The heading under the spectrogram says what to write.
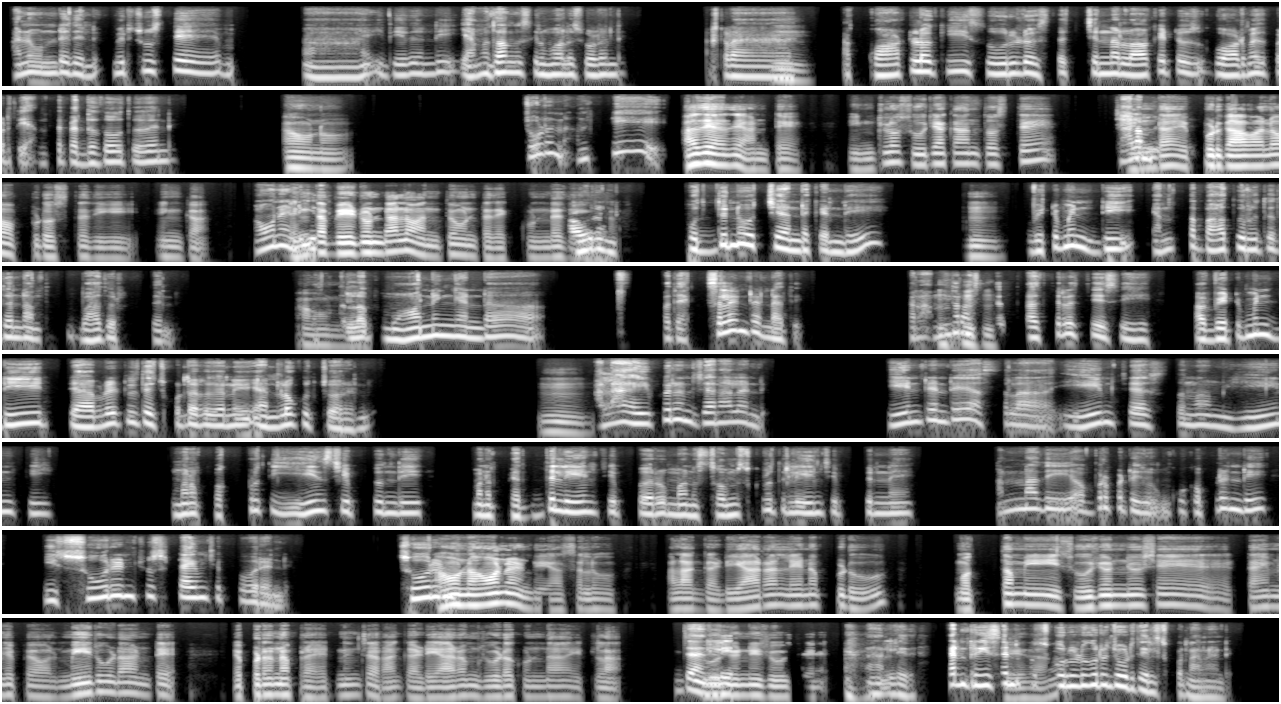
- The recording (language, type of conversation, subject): Telugu, podcast, సూర్యాస్తమయం చూసిన తర్వాత మీ దృష్టికోణంలో ఏ మార్పు వచ్చింది?
- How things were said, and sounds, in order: other background noise; lip smack; giggle; "ప్రకృతి" said as "పకృతి"; tapping; in English: "రీసెంట్‌గా"; chuckle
